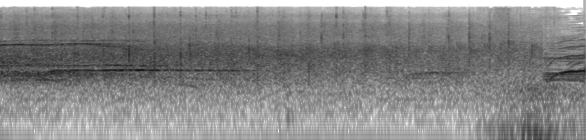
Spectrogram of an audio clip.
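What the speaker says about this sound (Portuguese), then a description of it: "Vamos aplaudir os recém-casados?" Wedding guests applaud the newlyweds in a sustained round of clapping, with music tones drifting faintly beneath and a louder swell near the end.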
